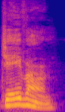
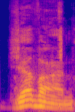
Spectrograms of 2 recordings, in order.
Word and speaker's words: Javon: I've had people send me messages over the last couple weeks saying we keep saying his name wrong. So apologies to my dog. Javon Tracy, not Javon. Javon Tracy.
